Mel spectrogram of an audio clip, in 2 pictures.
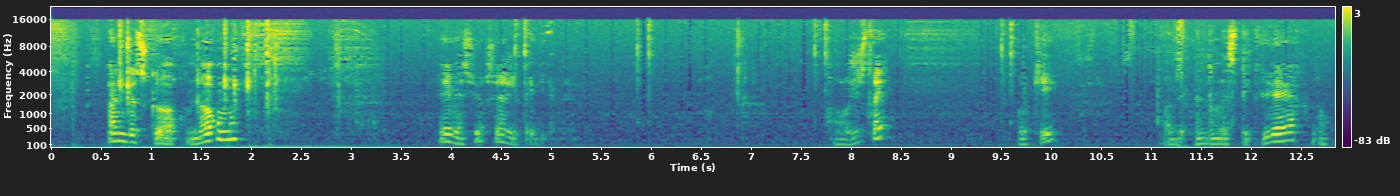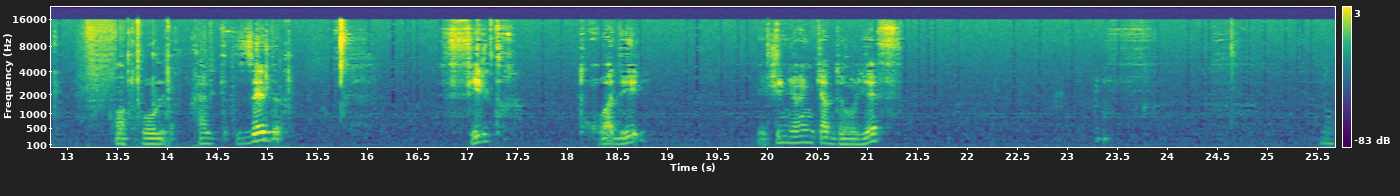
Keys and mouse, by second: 0.7-2.7 typing, 4.7 click, 5.9 click, 7.7 click, 9.6 click, 14.9 ctrl+alt+z, 17.2 click, 20.1 click, 24.7 click.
